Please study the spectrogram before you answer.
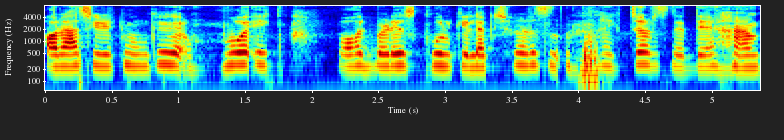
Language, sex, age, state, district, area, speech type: Hindi, female, 18-30, Uttar Pradesh, Ghazipur, rural, spontaneous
